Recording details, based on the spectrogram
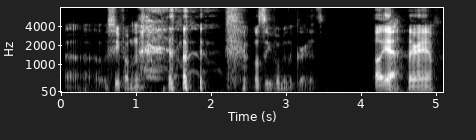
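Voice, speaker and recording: A man's voice: deep voice, wildly swooping pitch, normal speed, vocal fry, bright, forceful tone, husky. A young man with a stuffy, sniffly nose from a cold, casually commenting while playing through games as host and rambling with many fillers. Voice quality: sniffly, congested. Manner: chatty, rambling, lots of uh fillers. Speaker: let's play host. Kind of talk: casual game playthrough commentary.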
